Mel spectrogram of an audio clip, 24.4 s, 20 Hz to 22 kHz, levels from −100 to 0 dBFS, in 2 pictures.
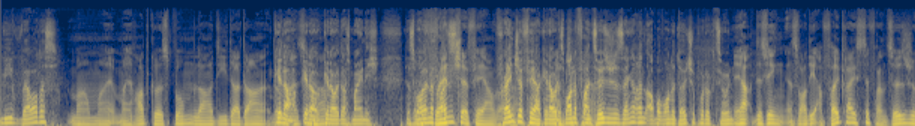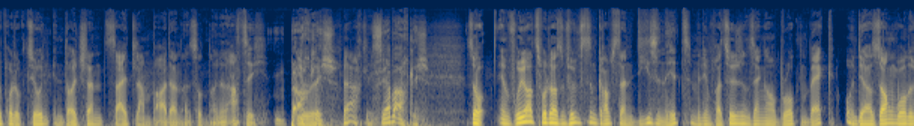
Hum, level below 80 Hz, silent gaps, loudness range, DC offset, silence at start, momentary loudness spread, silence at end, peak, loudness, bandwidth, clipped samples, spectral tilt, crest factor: none; -38 dBFS; none; 9 LU; under 0.1%; 0 s; 13 LU; 0 s; 0 dBFS; -19 LUFS; 13 kHz; under 0.1%; -7.5 dB/octave; 18 dB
